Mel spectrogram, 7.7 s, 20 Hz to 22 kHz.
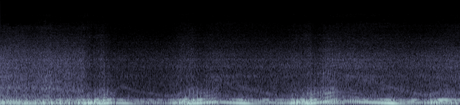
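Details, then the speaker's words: Mercedes-Benz C300 W204 automatic: rough, hunting idle, speed swinging every couple of seconds as if about to stall; cause unconfirmed. "the car feels like it's gonna stall like any second now every time you like you turn it on"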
